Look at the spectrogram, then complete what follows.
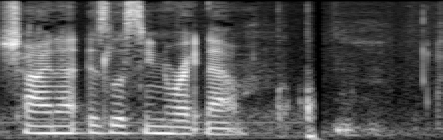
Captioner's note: speaking French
